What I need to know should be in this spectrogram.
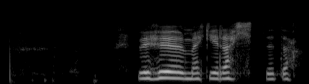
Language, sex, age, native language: Icelandic, female, 9, Icelandic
